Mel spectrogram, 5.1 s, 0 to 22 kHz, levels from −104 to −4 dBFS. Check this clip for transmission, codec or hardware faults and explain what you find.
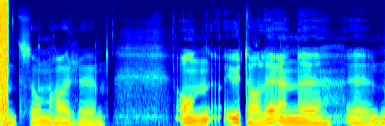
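One fault is present. From 0.0 to 0.11 s, file tags are played as audio: an embedded cover picture, compressed data read as samples, gives a hard-edged burst of very loud white noise. It is a block of flat static rather than a single click.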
